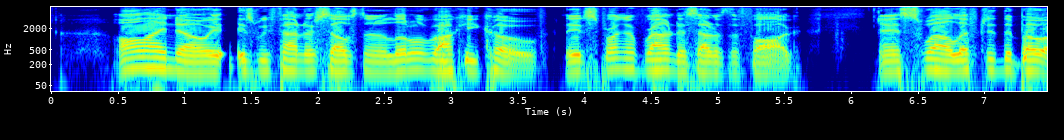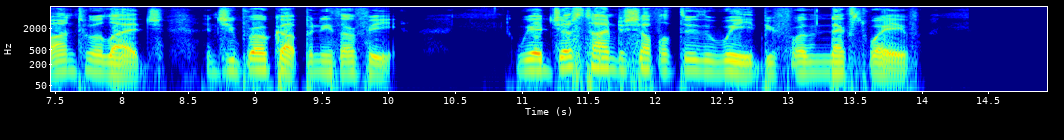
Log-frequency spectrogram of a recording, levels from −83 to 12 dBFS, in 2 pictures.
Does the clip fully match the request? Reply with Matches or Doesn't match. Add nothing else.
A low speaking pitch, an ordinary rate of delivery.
Doesn't match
